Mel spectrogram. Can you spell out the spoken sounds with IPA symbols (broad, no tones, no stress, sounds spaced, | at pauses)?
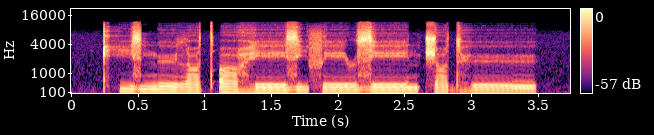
kʰ i z ŋ ø l ɑ tʼ ɑ ɦ eː z i f eː ɹ z eː n t͡ʃ ɑ dʱ øː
